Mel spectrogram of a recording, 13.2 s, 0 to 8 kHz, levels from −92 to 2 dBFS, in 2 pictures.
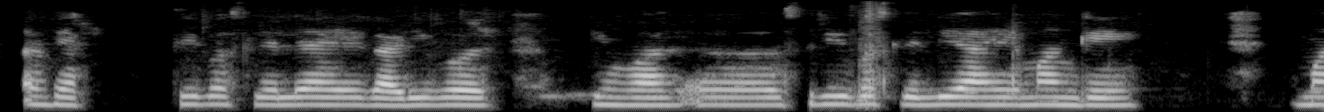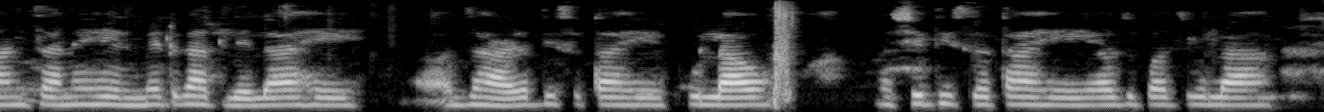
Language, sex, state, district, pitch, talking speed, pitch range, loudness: Marathi, male, Maharashtra, Dhule, 205 Hz, 90 wpm, 200-215 Hz, -23 LUFS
